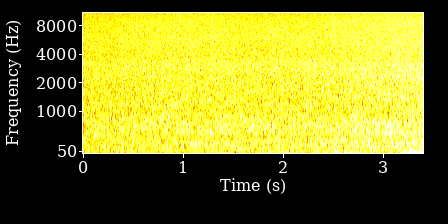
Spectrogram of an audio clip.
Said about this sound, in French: Là, on se retrouve vraiment juste devant ce qu'on appelle cette fosse de dissipation. Donc l'énergie se jette dans un trou d'eau qu'elle a elle-même créé.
